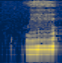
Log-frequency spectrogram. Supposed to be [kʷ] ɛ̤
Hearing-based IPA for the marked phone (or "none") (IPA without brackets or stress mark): kʷ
